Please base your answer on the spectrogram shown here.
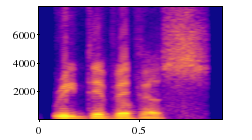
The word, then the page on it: redivivus: American English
